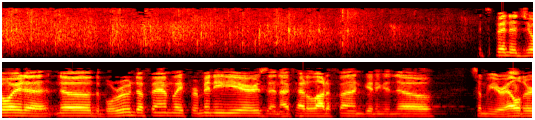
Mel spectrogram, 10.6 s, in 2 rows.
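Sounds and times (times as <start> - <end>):
audience clapping: 0.0 - 4.8
speech: 4.9 - 10.6.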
